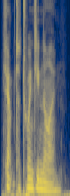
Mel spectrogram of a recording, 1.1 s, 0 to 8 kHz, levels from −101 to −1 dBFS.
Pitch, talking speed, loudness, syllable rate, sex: 120 Hz, 170 wpm, -17 LUFS, 5.8 syllables/s, male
